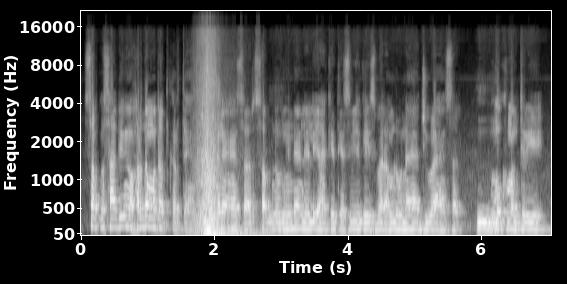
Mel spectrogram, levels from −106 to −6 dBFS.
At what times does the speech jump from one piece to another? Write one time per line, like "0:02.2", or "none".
0:01.9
